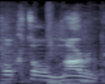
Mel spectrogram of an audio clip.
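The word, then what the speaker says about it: Hokutomaru: or or I don't even know how to pronounce his name, dog. Help me out here. Yo yo yo, it's okay because it's Hokto Maru.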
